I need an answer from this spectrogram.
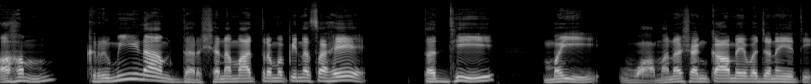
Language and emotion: Sanskrit, disgusted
